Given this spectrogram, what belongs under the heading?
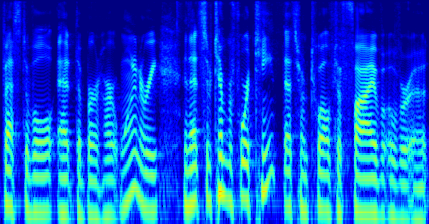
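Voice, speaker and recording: A man's voice: medium pitch, lively intonation, moderate pace, no echo. A man with a Texan accent hosting a community radio talk show, chatting casually in the studio with many restarts and fillers.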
